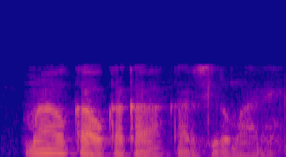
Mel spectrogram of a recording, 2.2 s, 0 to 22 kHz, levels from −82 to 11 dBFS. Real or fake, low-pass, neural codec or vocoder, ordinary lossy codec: real; 7.2 kHz; none; AAC, 16 kbps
